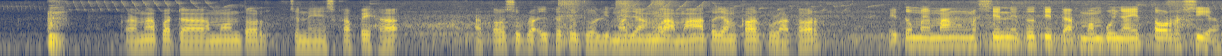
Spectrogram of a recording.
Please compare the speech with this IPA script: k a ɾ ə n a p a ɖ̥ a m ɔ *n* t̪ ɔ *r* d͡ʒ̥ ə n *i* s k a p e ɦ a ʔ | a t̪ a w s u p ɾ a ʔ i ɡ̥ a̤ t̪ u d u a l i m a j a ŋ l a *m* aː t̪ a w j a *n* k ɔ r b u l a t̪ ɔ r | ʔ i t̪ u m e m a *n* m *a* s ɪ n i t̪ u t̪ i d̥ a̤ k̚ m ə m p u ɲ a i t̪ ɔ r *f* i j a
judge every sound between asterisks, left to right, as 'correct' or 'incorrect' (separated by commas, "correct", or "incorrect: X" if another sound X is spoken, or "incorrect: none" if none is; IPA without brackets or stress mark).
correct, correct, incorrect: ɪ, correct, incorrect: ŋ, incorrect: ŋ, incorrect: ə, incorrect: s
